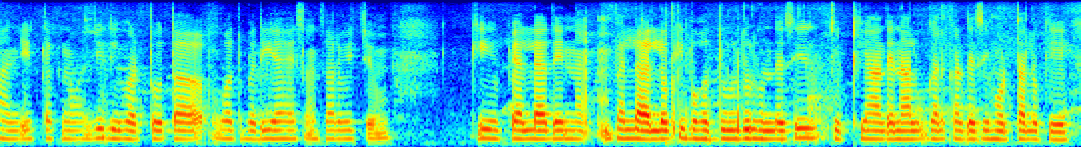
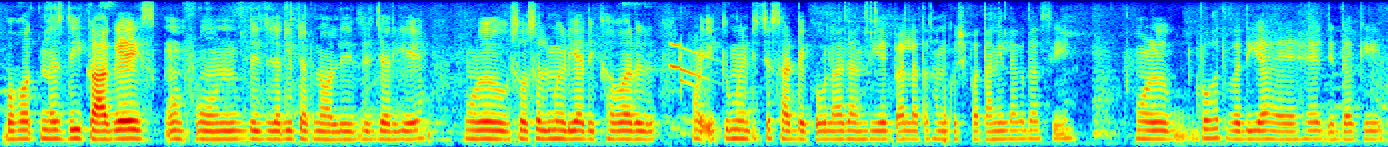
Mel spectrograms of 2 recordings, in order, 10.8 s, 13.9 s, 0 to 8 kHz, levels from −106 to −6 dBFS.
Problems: constant background noise, continuous background conversations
